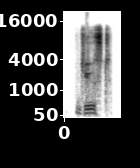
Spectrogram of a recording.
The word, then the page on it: deuced: British English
